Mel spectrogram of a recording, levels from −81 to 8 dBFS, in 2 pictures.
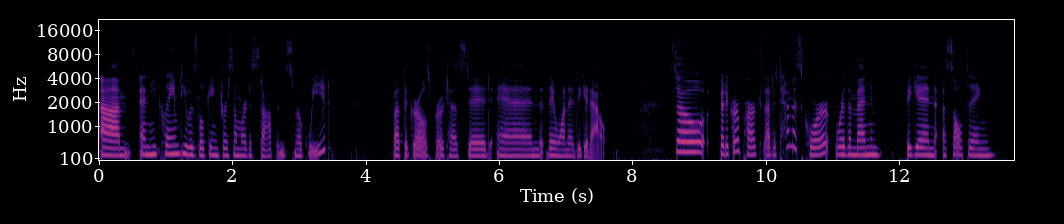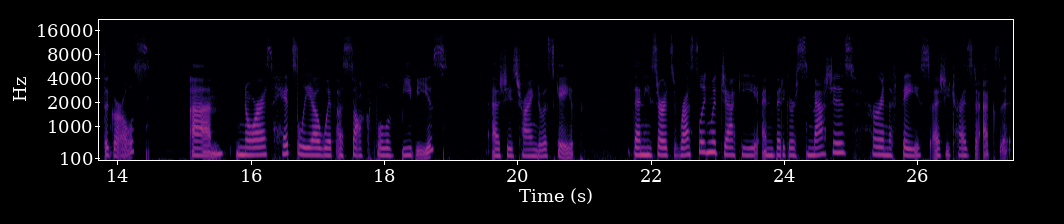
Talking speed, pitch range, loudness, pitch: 155 wpm, 190-220 Hz, -43 LUFS, 205 Hz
